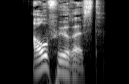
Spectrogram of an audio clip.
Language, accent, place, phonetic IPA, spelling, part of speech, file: German, Germany, Berlin, [ˈaʊ̯fˌhøːʁəst], aufhörest, verb, De-aufhörest.ogg
- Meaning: second-person singular dependent subjunctive I of aufhören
